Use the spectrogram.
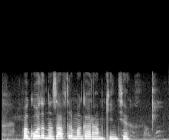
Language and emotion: Russian, neutral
